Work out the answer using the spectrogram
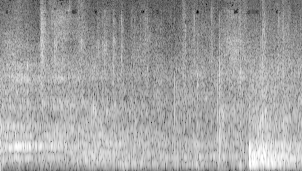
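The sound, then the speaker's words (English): A curler's footsteps patter quickly down the curling ice during a match, faint and rapid, with a steady run of light steps over a low hum of the rink. “You can hear Anne LaFontaine running down the running ice. Running down the ice.”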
